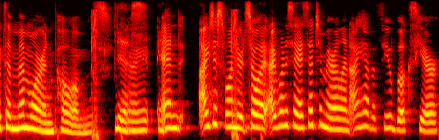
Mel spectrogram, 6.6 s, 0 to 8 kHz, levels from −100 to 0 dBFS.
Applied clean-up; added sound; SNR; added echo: classical method log-MMSE.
